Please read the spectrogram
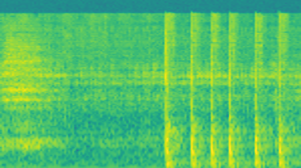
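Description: A quick run of about six light taps or knocks, roughly five a second, starting a little past a second in.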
